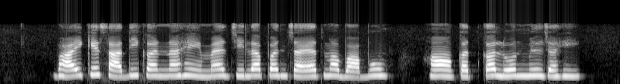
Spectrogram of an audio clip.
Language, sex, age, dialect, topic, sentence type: Chhattisgarhi, female, 18-24, Western/Budati/Khatahi, banking, question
